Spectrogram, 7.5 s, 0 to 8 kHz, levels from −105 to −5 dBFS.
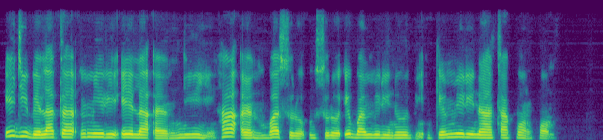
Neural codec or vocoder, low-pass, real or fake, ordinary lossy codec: vocoder, 22.05 kHz, 80 mel bands, HiFi-GAN; 7.2 kHz; fake; none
